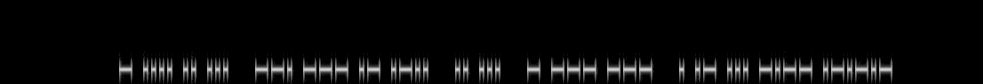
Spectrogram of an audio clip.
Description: Morse code, heard as a keyed tone, about 30 wpm, 700 Hz. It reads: THIS GOAL IS TOO EASY.
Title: Sentences from Top 1000 Words - Review Part 5 - 30wpm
